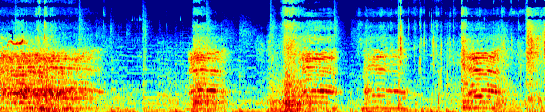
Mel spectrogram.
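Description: A flock of sheep bleating, about five calls in all, the first one long and the rest shorter, over background music.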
